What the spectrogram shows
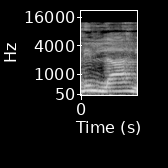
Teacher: अल्लाह के लाम में जो ये लाम है ये बारीक पड़ा जाएगा क्योंकि पीछे जेर है, लिल्लाही। और अगर वक्फ लेना तो लिल्लाह, सिर्फ हा जज़म पड़ी जाएगी, बस इतनी सी साउंड आएगी, ये जेर गिर जाएगी।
